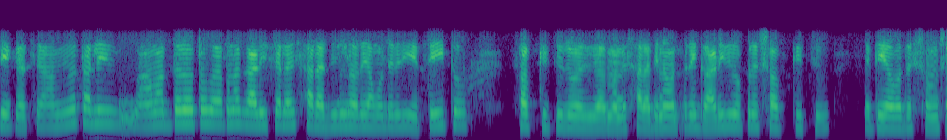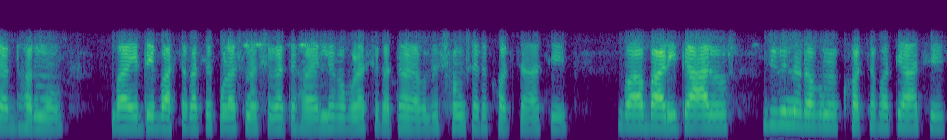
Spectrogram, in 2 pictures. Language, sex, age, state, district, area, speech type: Bengali, female, 30-45, West Bengal, Dakshin Dinajpur, urban, conversation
